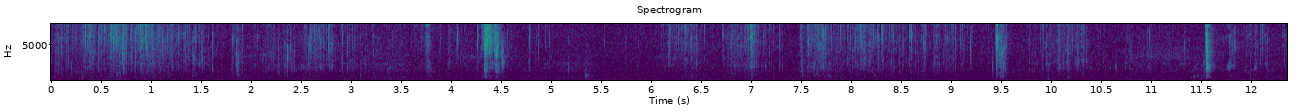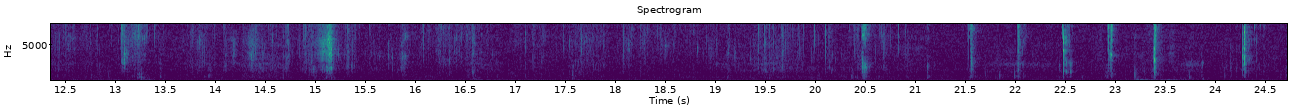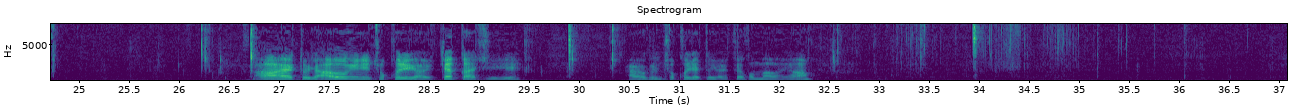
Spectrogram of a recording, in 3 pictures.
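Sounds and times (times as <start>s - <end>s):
plastic glove crinkles: 0.0s - 21.1s, 32.4s - 37.0s
crunching and chewing: 0.0s - 26.8s, 29.4s - 30.5s, 32.4s - 37.0s.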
